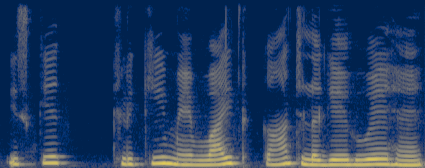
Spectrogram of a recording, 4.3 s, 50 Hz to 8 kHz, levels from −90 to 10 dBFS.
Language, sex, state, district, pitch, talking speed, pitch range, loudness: Hindi, female, Jharkhand, Palamu, 250 Hz, 110 wpm, 230-285 Hz, -13 LUFS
